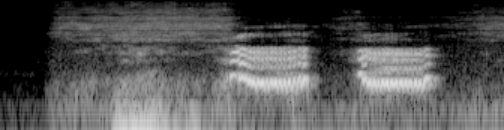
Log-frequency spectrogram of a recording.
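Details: A domestic cat gives two short, tonal chirrups, one more level and one rising in pitch, a friendly trill subtype often used as a greeting.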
